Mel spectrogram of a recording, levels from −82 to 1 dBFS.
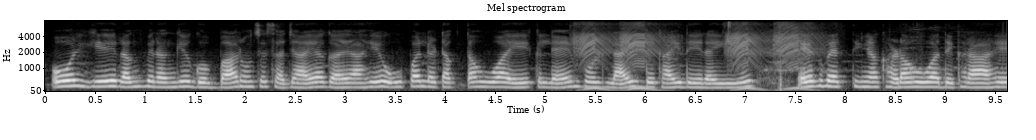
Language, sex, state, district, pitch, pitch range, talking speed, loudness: Hindi, female, Madhya Pradesh, Bhopal, 200 Hz, 185-215 Hz, 175 wpm, -17 LUFS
